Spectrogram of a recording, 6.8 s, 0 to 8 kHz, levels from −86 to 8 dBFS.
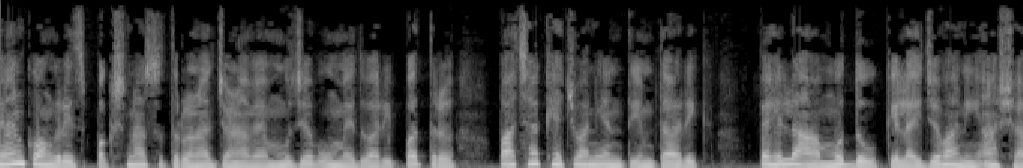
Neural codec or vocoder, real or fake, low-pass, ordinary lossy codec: none; real; none; none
